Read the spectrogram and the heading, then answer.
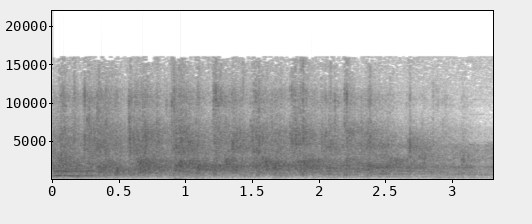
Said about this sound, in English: Come on. Yeah, that's a weak clap, but that's all right.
